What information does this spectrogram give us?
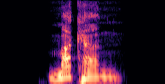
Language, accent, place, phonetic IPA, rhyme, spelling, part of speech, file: German, Germany, Berlin, [ˈmakɐn], -akɐn, Mackern, noun, De-Mackern.ogg
- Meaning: dative plural of Macker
